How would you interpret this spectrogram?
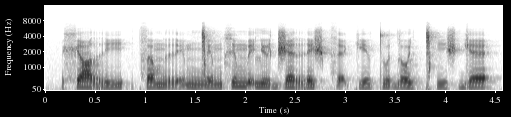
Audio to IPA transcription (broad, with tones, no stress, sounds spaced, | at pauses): xʲ ɑ˧˩ r i˩˥ | t͡s ʌ˩˧˩ m r ḛ˩˧˩ m ŋ͡ǀ ɪ˩˥ m x ɪ˦ m ḛ˦ lʲ ɯ˧˩ d͡ʒ ɛ˥˨ r e˦ ʃ t͡s ɛ̰˧˩˧ kʲ e˧˩˧ tʷ ə˦ d o˧˩ lʲ ǀʰ i˩˧˩ ʃ ɡʲ ɛ˦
